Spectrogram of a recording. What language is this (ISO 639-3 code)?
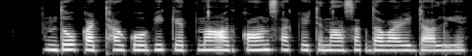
mag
